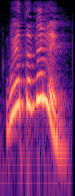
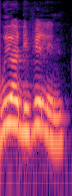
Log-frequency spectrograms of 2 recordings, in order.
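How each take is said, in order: First: "We're the villain" thrown up high, exasperated; emphatic repeat. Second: Said in the usual way. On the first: Real, not acted. Vlogger repeating to commenters, high and exasperated. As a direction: hit "We're" hard and high, incredulous.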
